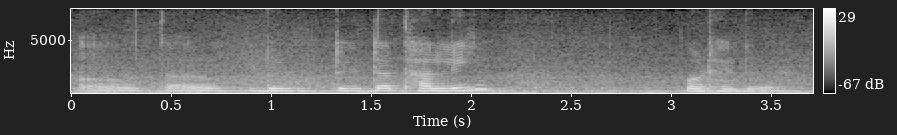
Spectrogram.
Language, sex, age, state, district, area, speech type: Odia, female, 18-30, Odisha, Malkangiri, urban, spontaneous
